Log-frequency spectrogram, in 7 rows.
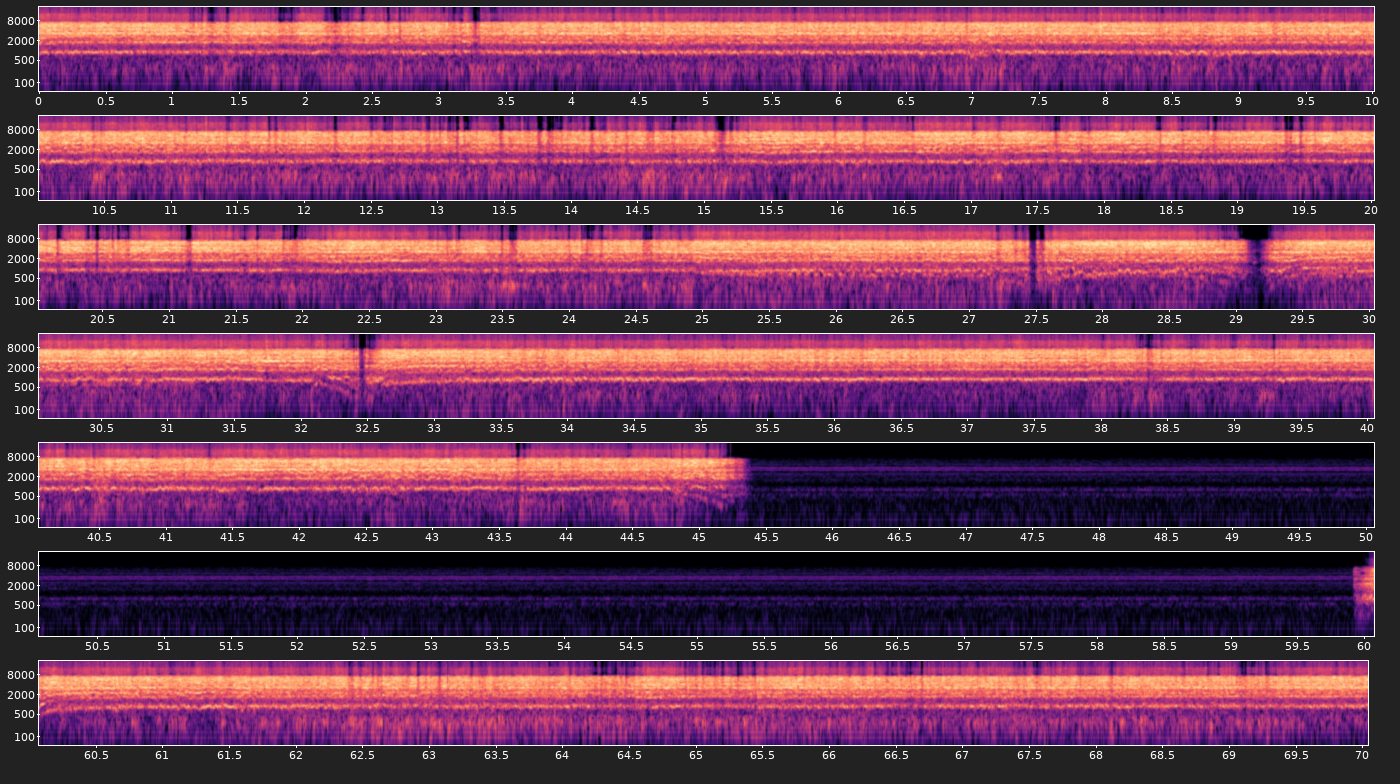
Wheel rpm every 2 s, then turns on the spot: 230, 230, 230, 230, 220, 230, 230, 230, 230, 230, 230, 230, 220, 160, 120, 200, 150, 230, 230, 240, 220, 220, 120, 0, 0, 0, 0, 0, 0, 0, 160, 230, 230, 230, 230.
none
